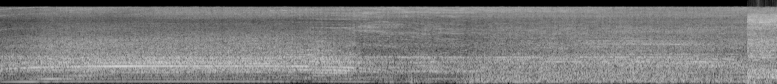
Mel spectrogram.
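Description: DeWalt D28870 14-inch (355 mm), 2200 W abrasive chop saw running at full speed. From about three seconds in, its cut-off wheel grinds through a 2x2 steel square tube, and the grinding grows louder near the end.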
